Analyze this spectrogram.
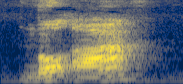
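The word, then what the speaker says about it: נֹחַ: E Noé, Noar, né, que é o Nun com O, o Het com A. Não se lê Nohá, se lê Noar.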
